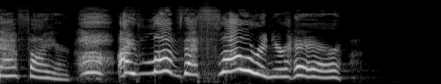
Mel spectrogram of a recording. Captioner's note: gasp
